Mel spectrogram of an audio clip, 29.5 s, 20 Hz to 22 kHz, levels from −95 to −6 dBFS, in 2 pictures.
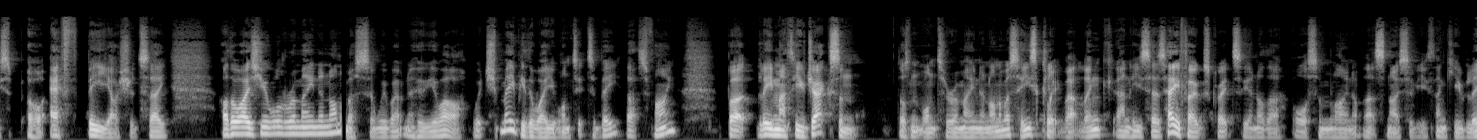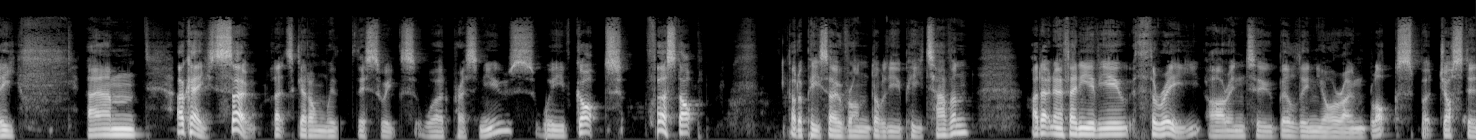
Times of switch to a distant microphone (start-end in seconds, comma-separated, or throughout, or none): none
